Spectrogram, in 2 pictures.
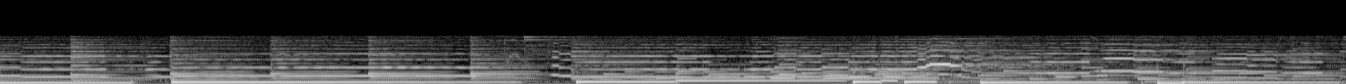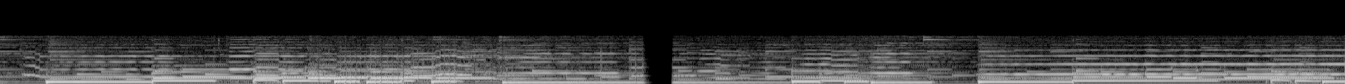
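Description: From 16.64 to 19.84 s there are repeated stalls (stutter): many brief fills, each under about 14 ms, totalling 0.62 s, as the jitter buffer keeps running dry. Nothing is lost, but the sound drags. At 19.88 s a call audio freeze holds the last sound for about 0.3 s, fading to silence for its final 0.19 s before resuming at 20.20 s, likely from packets held up in transit. Throughout, the band stops at 4 kHz, consistent with G.711.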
